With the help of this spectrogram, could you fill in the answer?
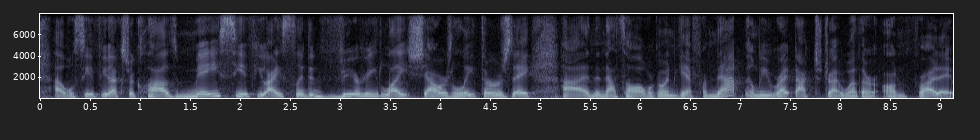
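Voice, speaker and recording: Upbeat in tone, a woman talks at a fairly quick pace and fairly low pitch, with hardly any pauses. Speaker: TV meteorologist. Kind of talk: local TV morning weather report, talking viewers through temperature maps. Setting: TV studio. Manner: brisk, upbeat and conversational, with frequent filler 'uh' and 'again'; friendly and reassuring, addressing commuters directly. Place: studio.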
